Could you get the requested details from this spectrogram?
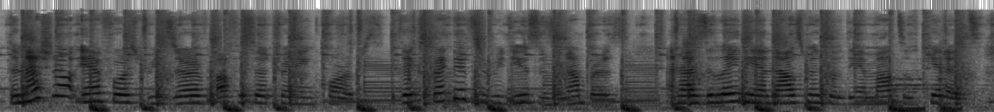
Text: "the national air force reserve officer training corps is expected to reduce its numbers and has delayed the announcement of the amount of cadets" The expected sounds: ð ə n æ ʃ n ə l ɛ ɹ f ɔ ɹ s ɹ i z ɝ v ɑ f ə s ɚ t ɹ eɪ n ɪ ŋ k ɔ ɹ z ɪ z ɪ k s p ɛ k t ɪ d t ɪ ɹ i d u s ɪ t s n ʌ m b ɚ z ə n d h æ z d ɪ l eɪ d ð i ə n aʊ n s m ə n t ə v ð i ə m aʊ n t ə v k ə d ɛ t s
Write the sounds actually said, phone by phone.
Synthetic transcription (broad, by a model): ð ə n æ ʃ n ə l ɛ ɹ f ɔ ɹ s ɹ i z ɝ v ɑ f ə s ɚ t ɹ eɪ n ɪ ŋ k ɔ ɹ s ɪ z ɪ k s p ɛ k t ɪ d t ɪ ɹ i d u s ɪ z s n ʌ m b ɚ z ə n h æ z d ɪ l eɪ d ð i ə n aʊ n s m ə n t ə v ð i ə m aʊ n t ə v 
